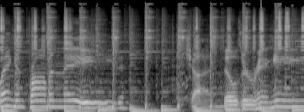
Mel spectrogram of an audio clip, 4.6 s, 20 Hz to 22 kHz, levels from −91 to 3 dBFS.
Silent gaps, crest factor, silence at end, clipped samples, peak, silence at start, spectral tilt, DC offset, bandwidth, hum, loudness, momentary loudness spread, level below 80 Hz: none; 20 dB; 0 s; under 0.1%; -4 dBFS; 0 s; -3.5 dB/octave; under 0.1%; 19.5 kHz; none; -23 LUFS; 8 LU; -36 dBFS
